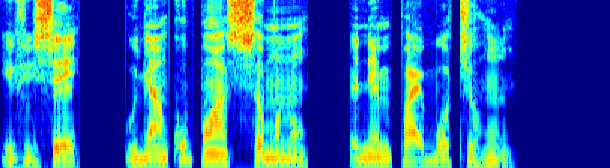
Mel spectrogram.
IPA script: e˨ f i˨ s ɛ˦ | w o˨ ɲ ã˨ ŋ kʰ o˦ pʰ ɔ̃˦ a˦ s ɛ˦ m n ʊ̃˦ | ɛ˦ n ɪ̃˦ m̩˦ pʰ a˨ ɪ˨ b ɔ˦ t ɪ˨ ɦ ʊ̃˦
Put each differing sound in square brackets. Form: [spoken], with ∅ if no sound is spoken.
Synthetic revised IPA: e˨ f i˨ s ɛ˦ | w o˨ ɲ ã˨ ŋ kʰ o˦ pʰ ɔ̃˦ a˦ s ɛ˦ m n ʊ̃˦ | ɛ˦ n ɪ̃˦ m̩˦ pʰ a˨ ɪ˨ b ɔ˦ [tʰ] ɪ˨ ɦ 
